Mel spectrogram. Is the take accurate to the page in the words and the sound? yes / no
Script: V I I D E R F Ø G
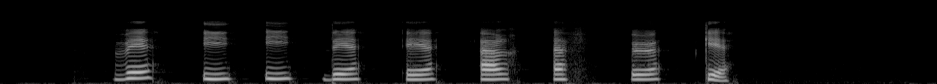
yes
